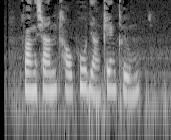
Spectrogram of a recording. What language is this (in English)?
Thai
